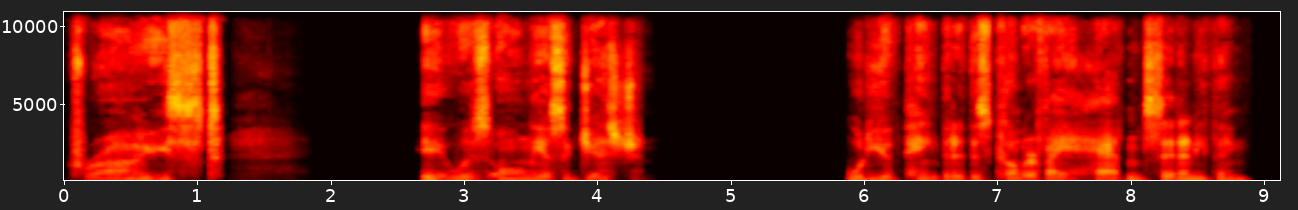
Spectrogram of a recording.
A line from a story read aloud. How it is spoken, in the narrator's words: Yosef groaned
